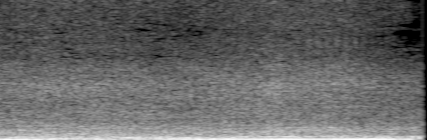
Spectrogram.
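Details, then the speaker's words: Bajaj RE three-wheeler that would not start despite new carbon brushes, after starter removal, repair and reinstallation: engine catches smoothly and settles into a steady, even idle, no grinding or hesitation; starter now working normally. "starter at yan Mga boss idol so napaka smooth po ng pag-start niya at goods na goods na ulit yung kanyang starter"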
